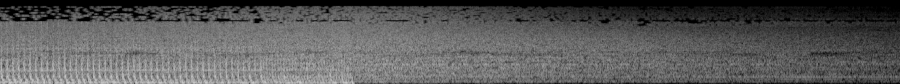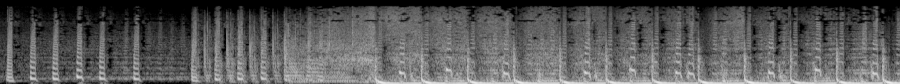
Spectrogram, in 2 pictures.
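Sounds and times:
pulsing techno bass: 0.0s - 3.9s, 9.1s - 18.0s
white-noise sweep: 0.0s - 18.0s
hard kick drums: 12.7s - 18.0s.

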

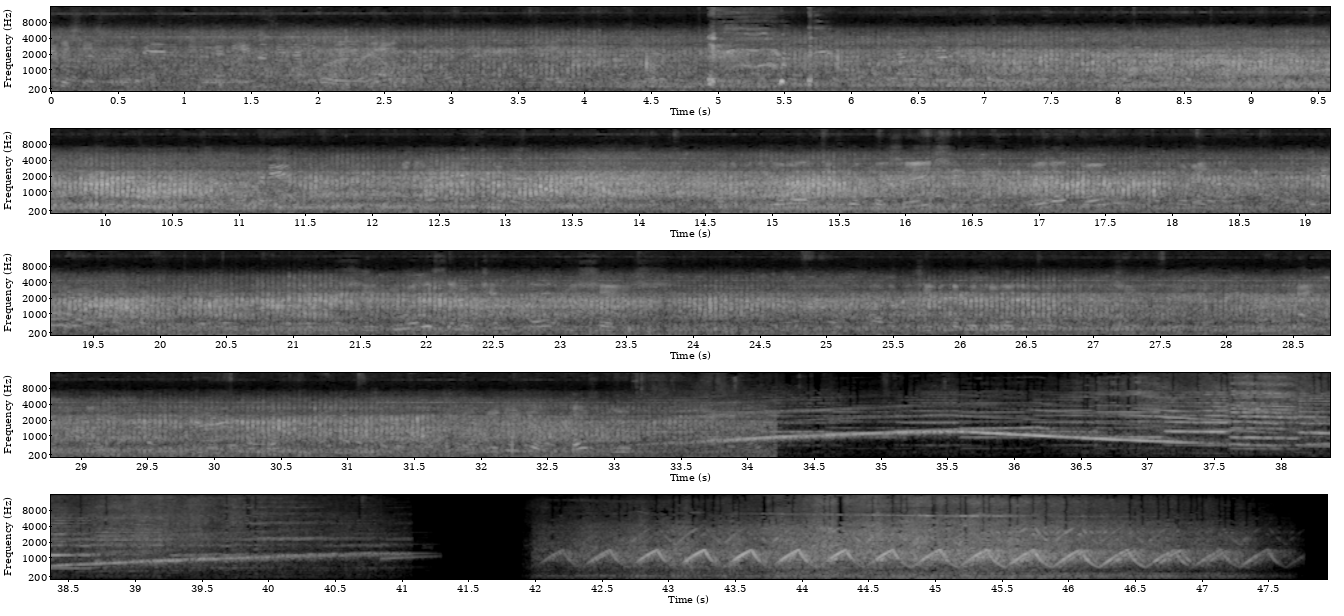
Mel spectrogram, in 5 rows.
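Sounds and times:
helicopter rotor and engines: 0.0s - 41.3s, 41.9s - 47.8s
siren: 5.9s - 41.3s, 41.9s - 47.8s.

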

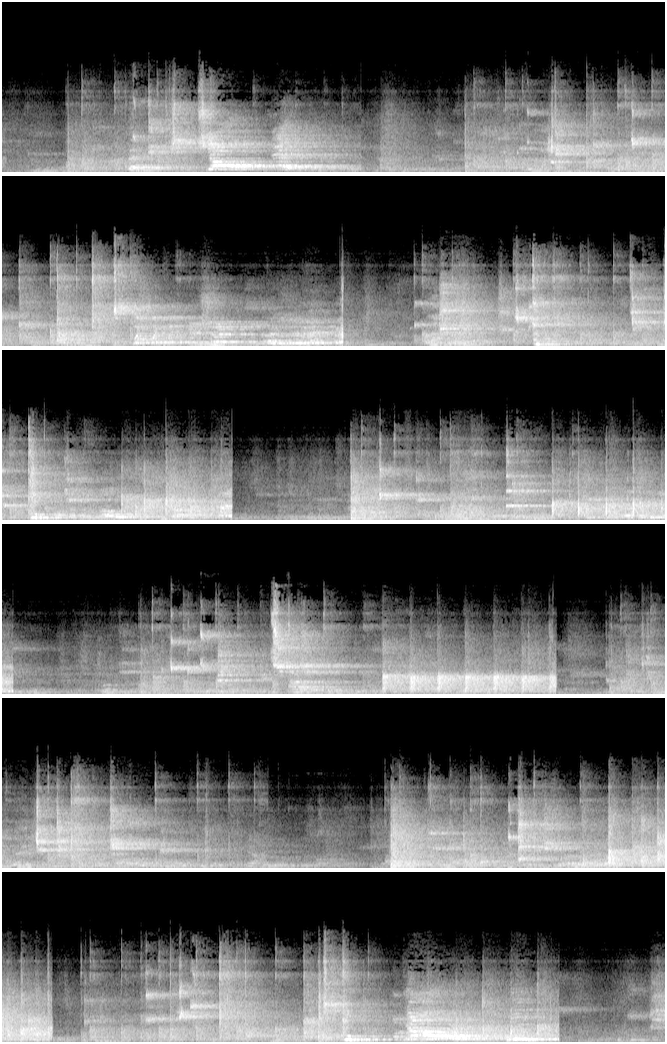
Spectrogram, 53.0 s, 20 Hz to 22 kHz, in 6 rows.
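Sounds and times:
high-pitched squeaks: 1.2s - 2.8s, 28.1s - 31.2s, 46.0s - 47.2s
players shouting: 48.7s - 51.6s.

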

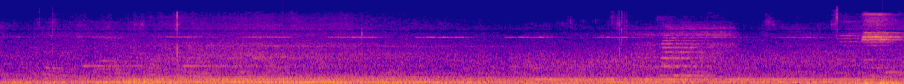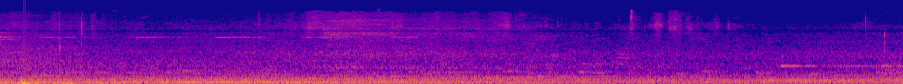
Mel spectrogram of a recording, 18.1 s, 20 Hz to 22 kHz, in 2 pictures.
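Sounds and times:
road traffic rumble: 0.0s - 18.0s
car horn toot: 8.6s - 9.1s.

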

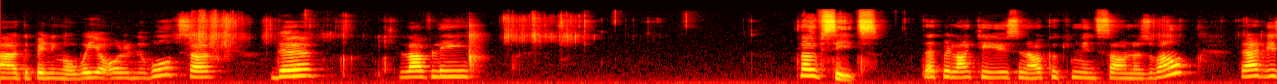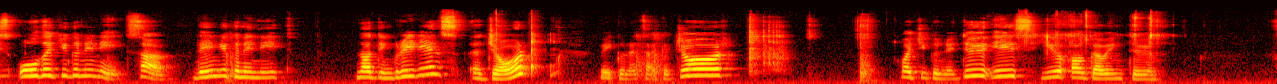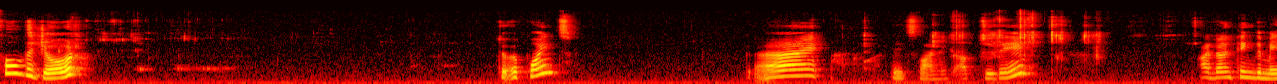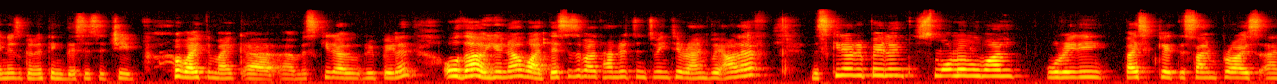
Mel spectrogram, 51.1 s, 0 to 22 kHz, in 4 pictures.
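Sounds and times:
dry cloves rattling: 1.7s - 4.0s, 5.0s - 6.6s, 22.7s - 24.6s, 26.4s - 28.0s, 34.7s - 36.6s
liquid pouring into a glass jar: 26.4s - 28.1s.

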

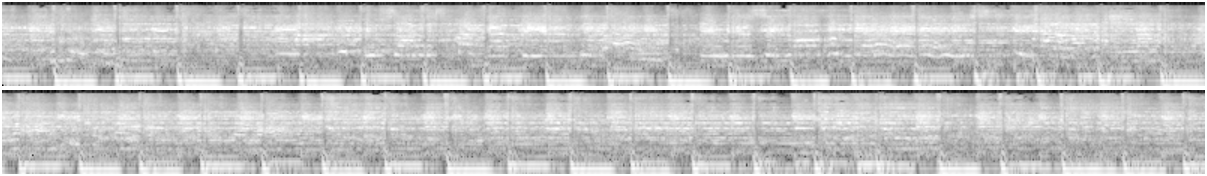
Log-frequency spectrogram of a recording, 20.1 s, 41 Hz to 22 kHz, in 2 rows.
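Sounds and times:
woman singing into microphone: 0.0s - 1.4s, 2.3s - 12.7s
live band music: 0.0s - 20.0s
pulsing bass beat: 0.0s - 20.0s.

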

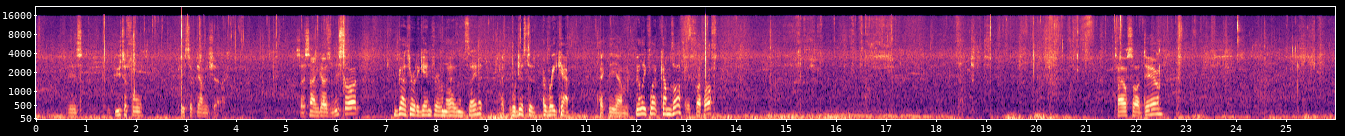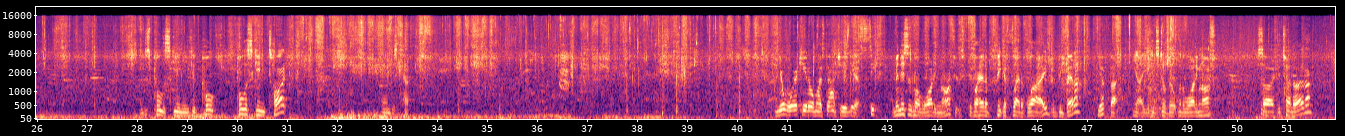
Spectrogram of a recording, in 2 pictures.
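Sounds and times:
low uneven rumble: 5.0s - 39.8s
small scrapes and clicks: 22.8s - 49.4s
knife sliding under fish skin: 25.2s - 49.6s.

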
